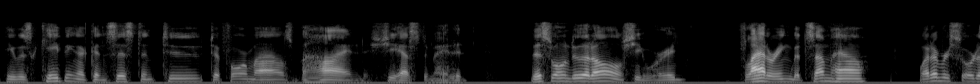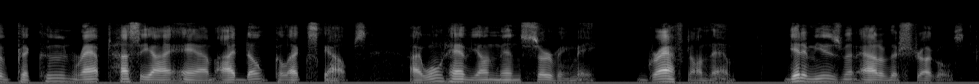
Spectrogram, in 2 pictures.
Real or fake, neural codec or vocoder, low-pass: real; none; 7.2 kHz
